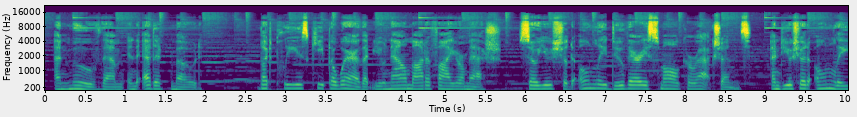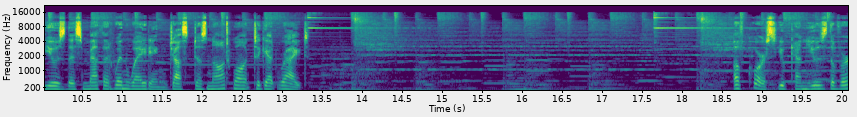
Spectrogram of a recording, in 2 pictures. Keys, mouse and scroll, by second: 1.3 click, 2.4 g, 3.1 right click, 4.2 g, 6.0 g, 6.9 right click, 7.5 click, 9.0-9.8 right drag, 10.1-11.9 drag, 12.4-14.1 drag, 15.1-17.3 right drag, 16.6-19.3 drag, 19.4-20.0 right drag.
